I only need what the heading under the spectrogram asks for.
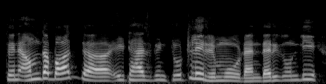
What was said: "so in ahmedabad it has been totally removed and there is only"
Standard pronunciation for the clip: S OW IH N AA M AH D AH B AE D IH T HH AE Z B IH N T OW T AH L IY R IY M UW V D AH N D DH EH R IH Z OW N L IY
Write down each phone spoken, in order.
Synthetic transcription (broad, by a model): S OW IH N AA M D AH B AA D IH T HH AE Z B IH N T OW T AH L IY R IY M UW V D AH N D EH R IH Z OW N L IY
